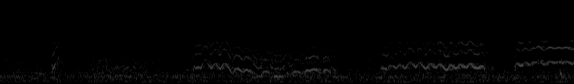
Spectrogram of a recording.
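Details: Faint, wavering whines from 12-day-old Blenheim Cavalier King Charles Spaniel puppies, a litter of five, rise out of background hiss in three drawn-out bursts.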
